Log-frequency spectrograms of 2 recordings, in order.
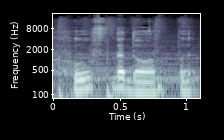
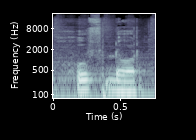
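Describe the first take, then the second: First: An extra 'de' syllable is said between the parts. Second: The two parts are joined with no extra syllable.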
